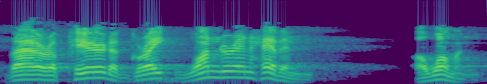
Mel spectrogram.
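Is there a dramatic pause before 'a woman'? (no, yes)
yes. A marked pause sets off 'a woman' at the end. The woman herself is presented as the great wonder. The speaker calls it wrong.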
